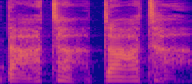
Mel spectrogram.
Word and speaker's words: data: 근데 그 교수님이 이제 호주에서 항상 data 이렇게 말했던 기억이 나요. 그래서 독특하다 이렇게 생각했던 기억이 나는데 어쨌든 그렇게 발음하기도 합니다. Industry data, 업계 자료가 되겠어요.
